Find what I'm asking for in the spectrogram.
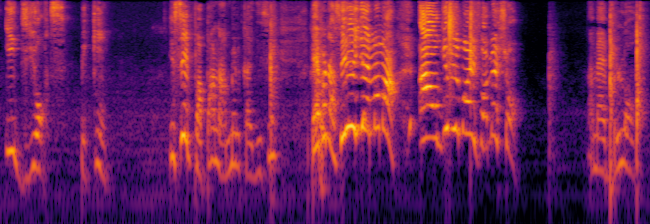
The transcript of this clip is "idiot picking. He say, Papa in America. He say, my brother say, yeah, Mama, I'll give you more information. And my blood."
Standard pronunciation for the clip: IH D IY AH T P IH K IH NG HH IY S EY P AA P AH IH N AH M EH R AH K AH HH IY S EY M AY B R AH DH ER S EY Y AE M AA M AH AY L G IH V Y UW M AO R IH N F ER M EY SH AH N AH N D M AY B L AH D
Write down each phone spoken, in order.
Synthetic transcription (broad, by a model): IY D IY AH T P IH K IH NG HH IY S EY P AA P AH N AH M EH R AH K AH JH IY S EY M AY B AA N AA S EY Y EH M AA M AH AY W G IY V Y UW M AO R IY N F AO M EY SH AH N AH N M AY B L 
